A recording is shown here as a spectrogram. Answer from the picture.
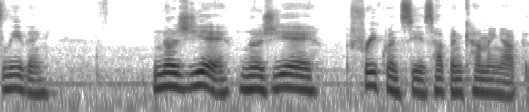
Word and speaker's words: Nogier: N O G I E R No. She's French. You pronounce it No.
